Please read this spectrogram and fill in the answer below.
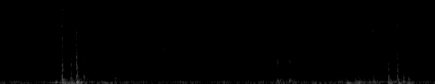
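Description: Faint keystrokes on a computer keyboard: a short cluster of key presses about half a second in, a few single presses, then a quicker run of presses near the end.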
